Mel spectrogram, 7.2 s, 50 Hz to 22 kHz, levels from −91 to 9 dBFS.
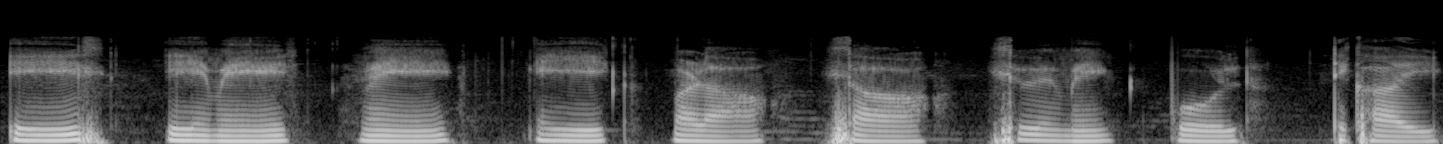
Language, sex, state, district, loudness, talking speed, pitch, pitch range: Hindi, male, Rajasthan, Jaipur, -16 LUFS, 85 wpm, 145 Hz, 140-155 Hz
